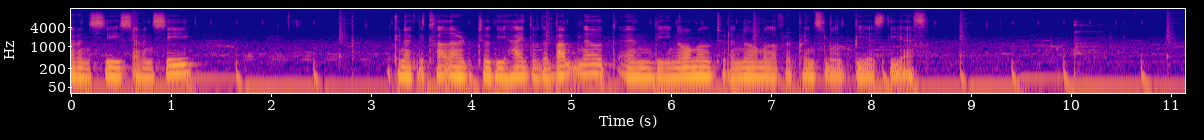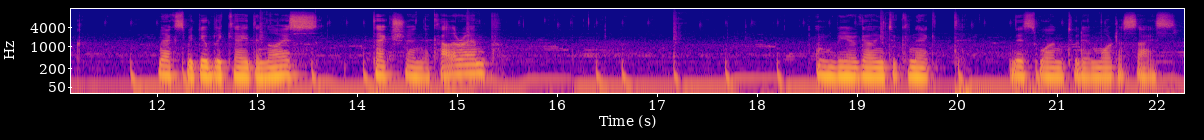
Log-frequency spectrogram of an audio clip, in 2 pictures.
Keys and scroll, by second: 0.0-0.1 typing, 0.5 Return, 9.5 g, 12.4 shift+d.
